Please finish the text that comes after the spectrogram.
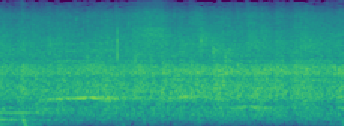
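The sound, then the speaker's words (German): Steady applause from a church audience in Hamburg giving a big round of applause, a dense wash of many hands clapping at an even loudness throughout, with no voices rising above it. “Komm, lass dir mal einen riesen Applaus geben.”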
